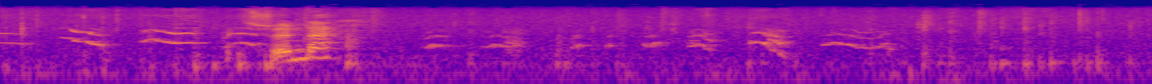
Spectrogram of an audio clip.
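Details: A litter of Bichon Frisé puppies, litters O and P, whining at a Danish kennel: a run of quick, wavering high whimpers, a burst of clatter, then more bending squeaks as a person speaks in Danish.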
